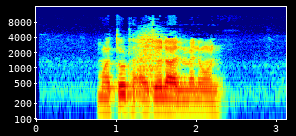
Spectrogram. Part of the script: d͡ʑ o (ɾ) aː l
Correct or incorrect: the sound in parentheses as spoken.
incorrect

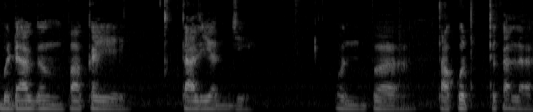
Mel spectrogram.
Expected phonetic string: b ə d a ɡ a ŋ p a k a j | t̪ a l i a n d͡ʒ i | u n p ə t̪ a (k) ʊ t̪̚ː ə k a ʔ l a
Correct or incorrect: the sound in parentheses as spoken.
correct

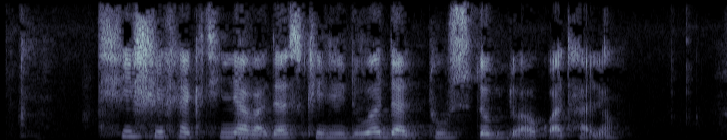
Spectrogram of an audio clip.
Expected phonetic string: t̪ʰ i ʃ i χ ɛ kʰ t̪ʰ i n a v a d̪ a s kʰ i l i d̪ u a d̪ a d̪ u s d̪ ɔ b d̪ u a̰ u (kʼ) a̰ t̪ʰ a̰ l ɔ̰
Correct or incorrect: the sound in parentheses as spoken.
correct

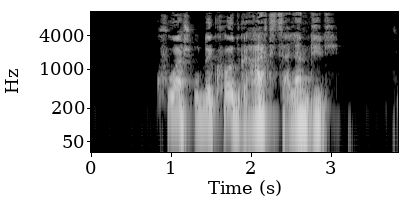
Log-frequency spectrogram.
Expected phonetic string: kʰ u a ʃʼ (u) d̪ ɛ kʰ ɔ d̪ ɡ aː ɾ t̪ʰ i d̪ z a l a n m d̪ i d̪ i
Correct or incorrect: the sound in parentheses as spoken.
correct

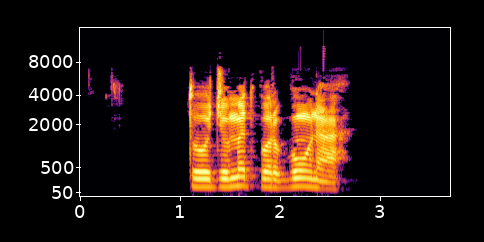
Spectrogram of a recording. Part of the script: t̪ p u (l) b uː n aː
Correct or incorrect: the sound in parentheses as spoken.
incorrect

